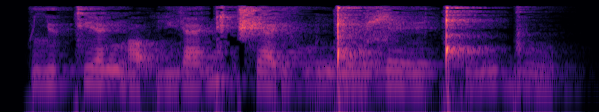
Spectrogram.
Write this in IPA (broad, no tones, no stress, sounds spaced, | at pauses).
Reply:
lʲ o kʲ æ ŋ ɒ ʔ i j æ ɡ i ɡ ʃ æ ɾʲ uː ŋ͡ǃ o ɮ eː ǃʰ uː ɡ u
